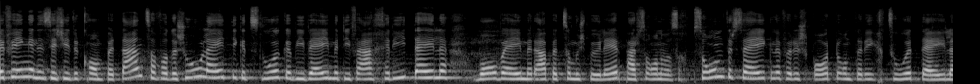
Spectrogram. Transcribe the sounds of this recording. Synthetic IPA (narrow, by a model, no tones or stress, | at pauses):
ɪrfɪŋːənɛsɪʃɪdəɾkʰɔmpɛtɛnt͡sofɔdəʃuəllɛɪtiɡ̥ət͡sluəɡəviʋɛɪməɾd̥ifæχəɾiːtɛɪləvoːʋɛɪməɾæb̥ət͡sʊmbiːʃpɪːleːɾpʰɛɾsoːnəʋosɪχpsʊnd̪əɾsɛɪɡnəfʏɾəʃpɔrtʊnt̪əɾɪχtt͡suətɛɪlə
